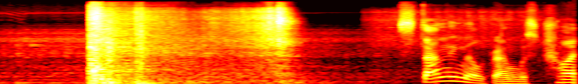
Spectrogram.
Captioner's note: gunfire blasting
